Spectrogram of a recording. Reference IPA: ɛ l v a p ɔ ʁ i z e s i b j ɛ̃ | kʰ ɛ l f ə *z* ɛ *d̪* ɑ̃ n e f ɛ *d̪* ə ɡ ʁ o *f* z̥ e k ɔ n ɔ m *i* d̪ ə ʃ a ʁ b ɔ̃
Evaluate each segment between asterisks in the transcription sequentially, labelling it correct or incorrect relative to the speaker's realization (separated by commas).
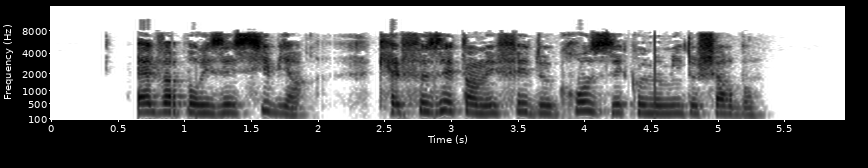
correct, incorrect, correct, incorrect, correct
